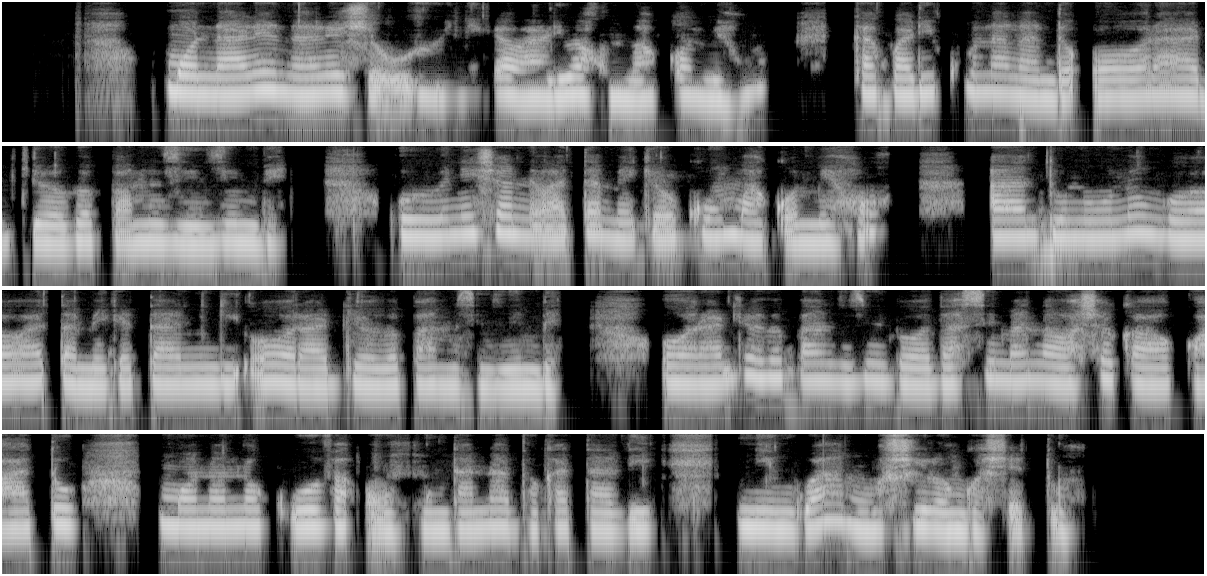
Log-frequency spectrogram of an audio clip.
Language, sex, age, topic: Oshiwambo, female, 18-24, finance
